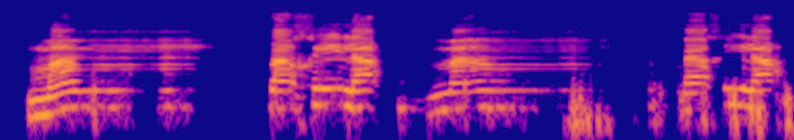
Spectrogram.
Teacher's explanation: اس کے بعد نون کے بعد میں با ہے، نون کے بعد با ہے، تو من بخیلا غنہ اور اخفا کے ساتھ پڑھنا ہے، یعنی نون کی آواز کو ناک میں لے جانا بھی ہے اور تھوڑی دیر ناک میں اس آواز کو روکنا بھی ہے.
